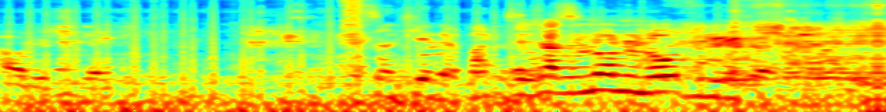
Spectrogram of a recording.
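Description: Steady low rumble inside a passenger train carriage, with people talking over it.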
